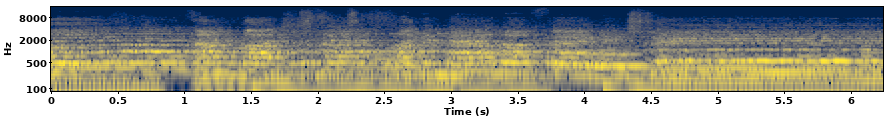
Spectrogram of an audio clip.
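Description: Choir singing a worship song over instrumental accompaniment with a steady bass line.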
